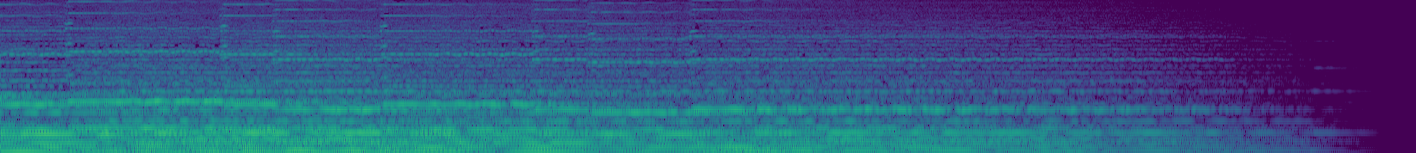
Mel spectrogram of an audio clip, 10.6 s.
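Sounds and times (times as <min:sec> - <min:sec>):
largo from a flute concerto: 0:00.0 - 0:08.5.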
